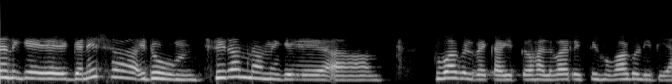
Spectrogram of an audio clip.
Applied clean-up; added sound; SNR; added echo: neural mask model Resemble Enhance denoiser.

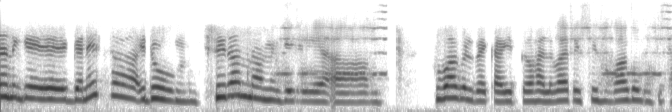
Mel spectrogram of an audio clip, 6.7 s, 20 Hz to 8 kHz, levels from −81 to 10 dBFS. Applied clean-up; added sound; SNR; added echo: neural diffusion model UNIVERSE++.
